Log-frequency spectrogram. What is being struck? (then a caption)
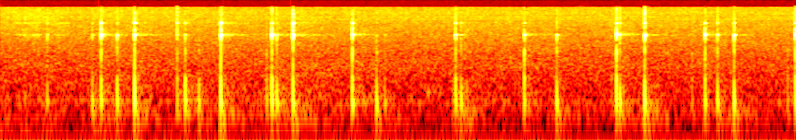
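Small glass oil bottle tapped with fingernails. Long blue nails tap on the glass body of a small amber glass oil bottle with a black cap, filled with liquid. A quick run of sharp, bright clicks comes in uneven bursts over a faint hiss, each tick fading almost at once.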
